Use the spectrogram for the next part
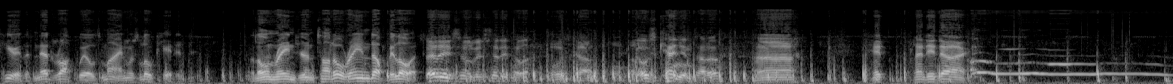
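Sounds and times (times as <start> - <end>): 
speech: 0.0 - 8.1, 8.7 - 9.8
soft rhythmic thumps: 0.0 - 11.7
eerie sustained howling cry in a dark canyon: 9.7 - 11.7.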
